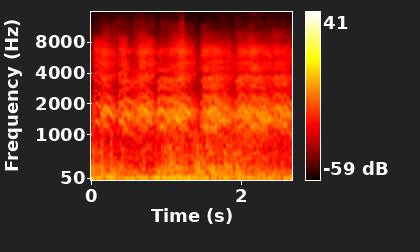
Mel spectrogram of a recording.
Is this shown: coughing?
no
